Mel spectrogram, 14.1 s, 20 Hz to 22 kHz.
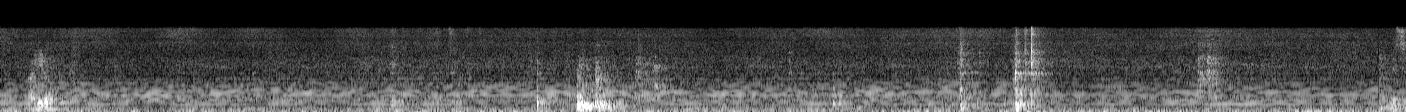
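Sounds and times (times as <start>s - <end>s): steady background hum: 0.0s - 14.0s.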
